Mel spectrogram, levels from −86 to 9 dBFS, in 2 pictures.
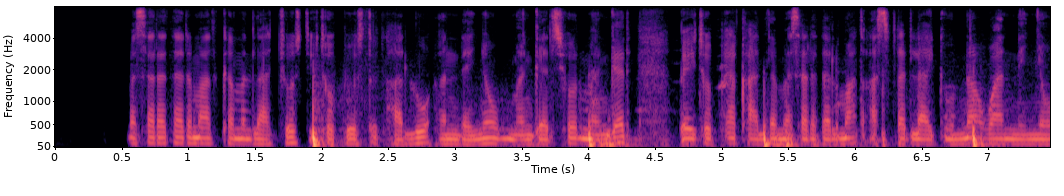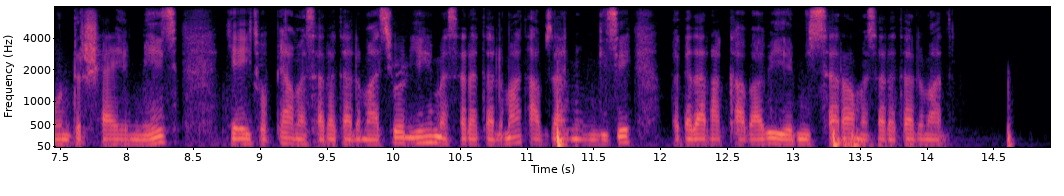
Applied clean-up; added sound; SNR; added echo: neural mask model RNNoise.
